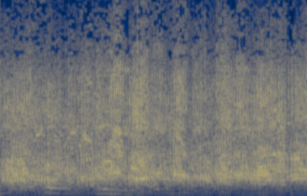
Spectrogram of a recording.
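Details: Big flock of demoiselle cranes flying in formation, Rajasthan, India: loud overlapping croaks and trills, with some deeper drawn-out notes sliding beneath the main chorus.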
